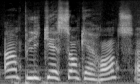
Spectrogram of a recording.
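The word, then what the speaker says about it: Impliqué 140: Quel est ce son qui va empêcher euh, nous les darons de devenir des vieux cons euh, C'est le son de impliquer 140. Alors écoutez bien, hein, ça s'écrit 1 P L I K E accent aigu espace 140.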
